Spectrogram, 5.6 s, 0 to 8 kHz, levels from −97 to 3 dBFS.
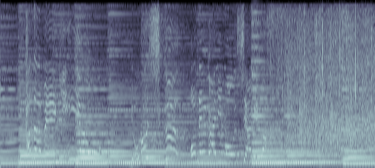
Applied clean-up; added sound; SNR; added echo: none; Harp; -5 dB; none.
